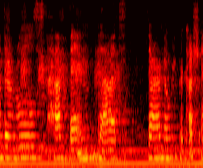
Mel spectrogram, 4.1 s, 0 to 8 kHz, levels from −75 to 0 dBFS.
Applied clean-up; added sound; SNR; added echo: none; Fowl; 17 dB; reverberation time 1.1 s.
